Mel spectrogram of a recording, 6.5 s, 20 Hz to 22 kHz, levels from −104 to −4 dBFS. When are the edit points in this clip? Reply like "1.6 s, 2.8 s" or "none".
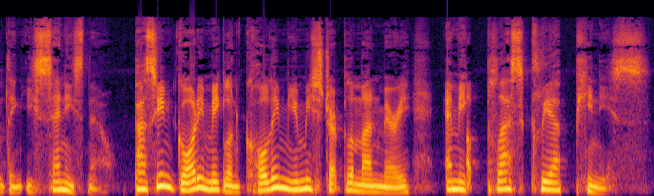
1.2 s, 2.2 s, 4.7 s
